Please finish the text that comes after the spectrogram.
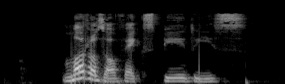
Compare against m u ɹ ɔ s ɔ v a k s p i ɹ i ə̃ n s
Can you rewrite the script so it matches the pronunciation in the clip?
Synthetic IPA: m ɔ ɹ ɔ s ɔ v ɛ k s p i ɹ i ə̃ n s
